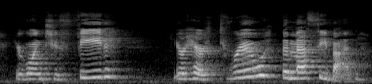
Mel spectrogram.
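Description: With an American accent, a woman projects a raised, high-pitched voice in a bright, sharp tone. Room echo is audible. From Texas. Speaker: hair accessory brand presenter; presenter. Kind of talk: livestream tutorial. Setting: Instagram live video. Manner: animated. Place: studio. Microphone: phone near.

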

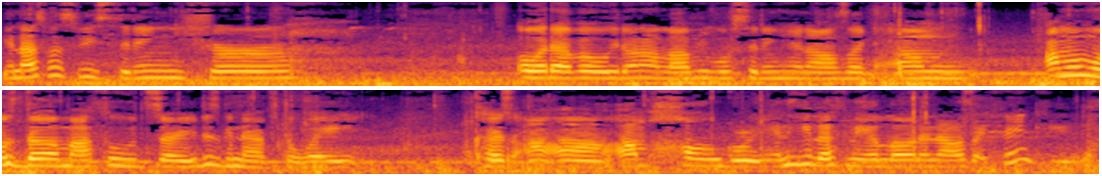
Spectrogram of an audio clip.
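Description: Over noticeable background noise, a woman talks at a very fast pace with fairly even intonation in a dry sound with no echo. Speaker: vlogger. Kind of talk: casual vlog chat. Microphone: phone near.

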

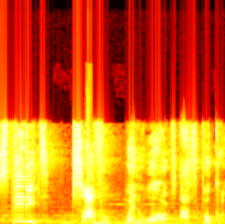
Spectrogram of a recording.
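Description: A man at a very slow pace over faint background music. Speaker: preacher, apostle. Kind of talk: sermon, preaching to a congregation. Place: church. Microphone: handheld.

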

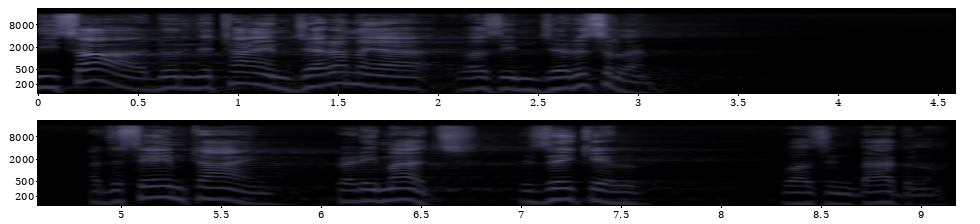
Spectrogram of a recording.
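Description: A man's bright, sharp tone at a moderate pace, with lively intonation against a quiet background. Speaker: preacher. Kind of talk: sermon. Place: church. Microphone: podium.

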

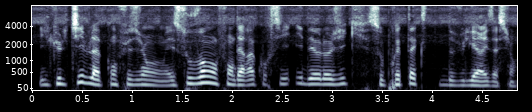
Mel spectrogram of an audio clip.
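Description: Heard in a dry sound with no echo, a man speaks at a fairly quick pace with ordinary pitch variation. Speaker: agronomy student, channel creator; channel creator. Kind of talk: scripted channel presentation. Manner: casual, direct address to viewer. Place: garden. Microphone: handheld.

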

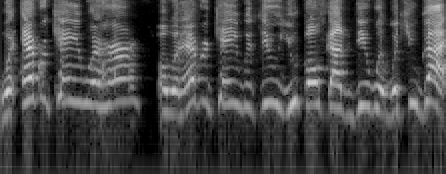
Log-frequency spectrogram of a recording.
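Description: At a fairly quick pace, a high-pitched woman speaks against a quiet background. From US. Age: 60s. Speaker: retired family court judge. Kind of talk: casual chat. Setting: livestream call. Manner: animated. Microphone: video call.

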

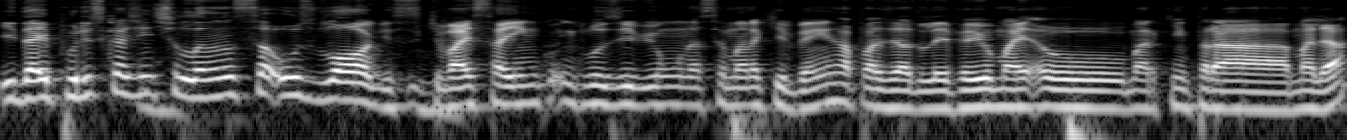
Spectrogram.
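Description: Speaking at a fairly quick pace with hardly any pauses, a man uses lively intonation. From Salvador, Bahia, Brazil. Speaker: gaming YouTuber, part of a duo. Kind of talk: casual chat. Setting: studio. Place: studio. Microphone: studio mic.

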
